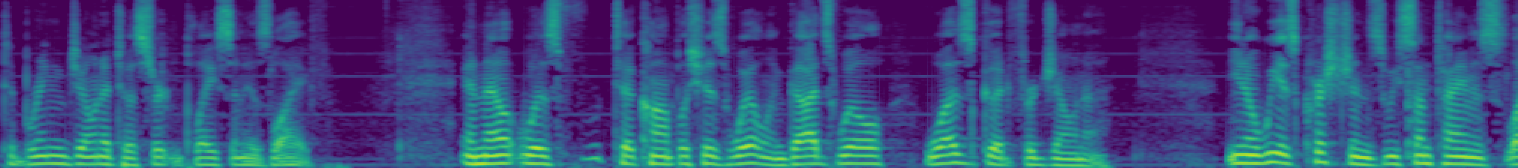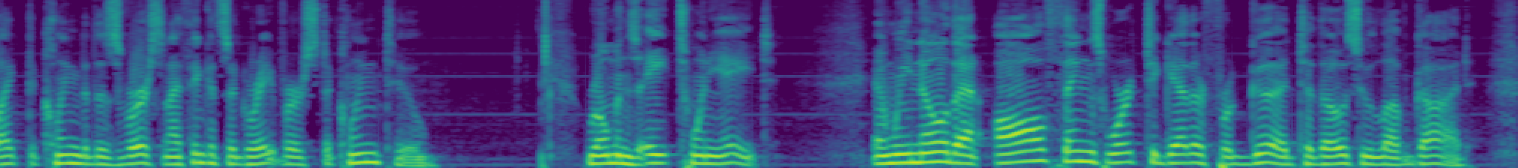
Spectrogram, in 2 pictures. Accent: California, United States; I grew up in California

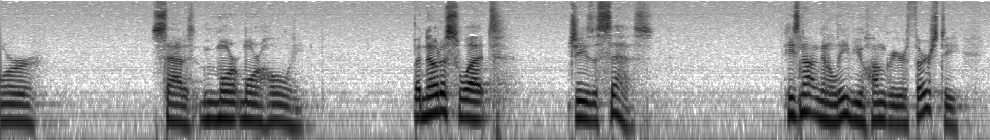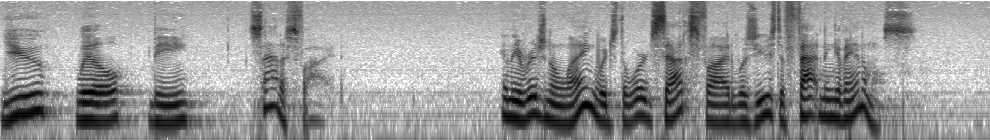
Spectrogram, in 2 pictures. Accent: Colorado Springs, Colorado, United States; now in Sterling, United States; I grew up in Colorado Springs.

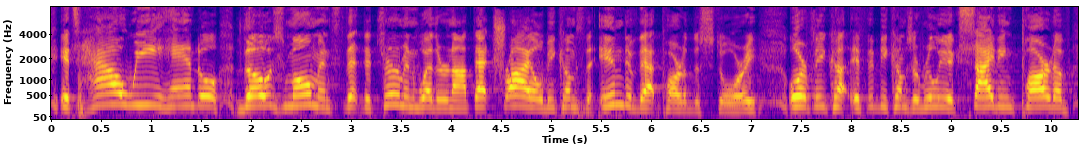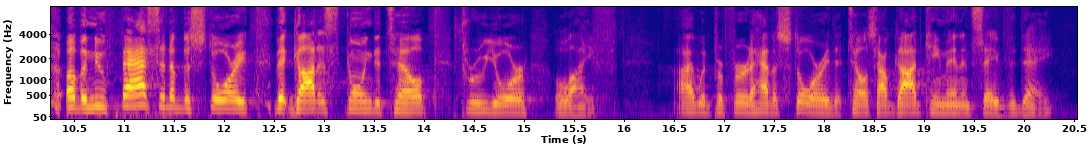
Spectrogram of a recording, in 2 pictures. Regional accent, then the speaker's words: California, United States; moved away as an adult; also born or lived in Korea / Tennessee; I lived in Korea for a while as a child, but I was born in California, raised most of the time in California

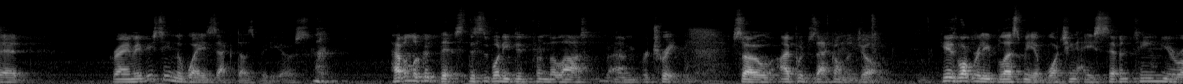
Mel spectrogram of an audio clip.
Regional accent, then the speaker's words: Adelaide, South Australia, Australia; moved away as an adult; also born or lived in Doylestown, Pennsylvania; now in United States; I'm from Adelaide

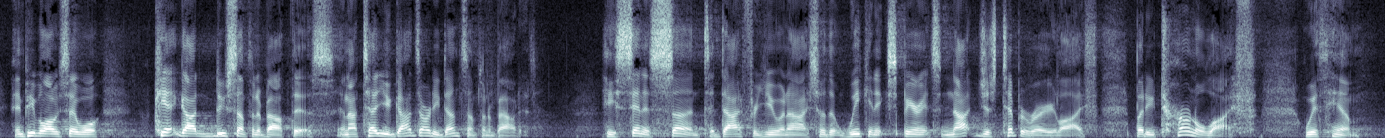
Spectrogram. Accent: United States; We're an American

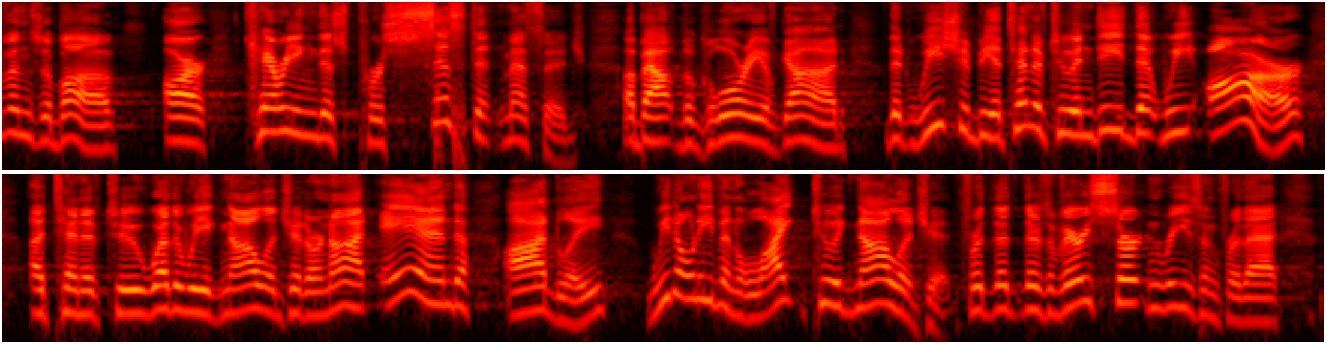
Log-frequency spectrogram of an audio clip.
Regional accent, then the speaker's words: Dallas, Texas, United States; I'm from Dallas. I live in Dallas, Texas

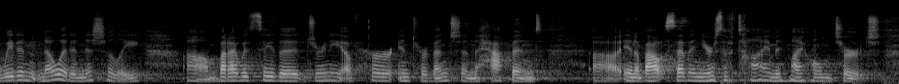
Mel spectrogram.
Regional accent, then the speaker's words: Seattle, Washington, United States; moved away as an adult; also born or lived in Siberia; now in Russia; I'm actually originally from Seattle. My family's about an hour north of Seattle and about an hour south of the Canadian border

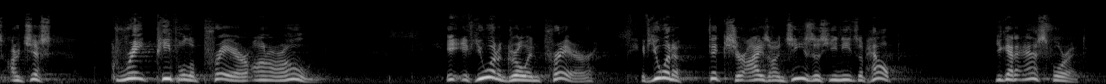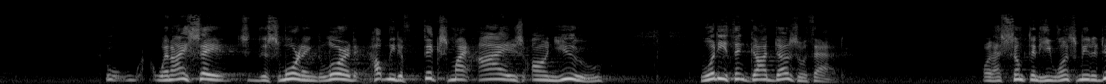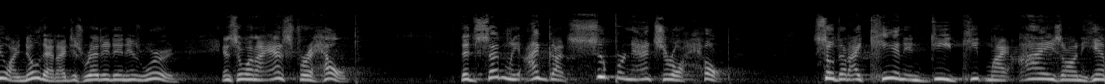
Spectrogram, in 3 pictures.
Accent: United States; American Christians

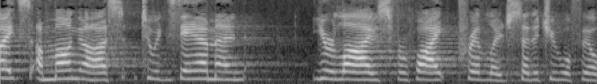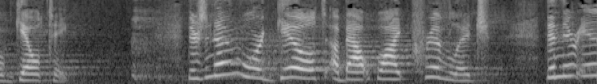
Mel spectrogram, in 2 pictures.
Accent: the South, United States; I grew up in the South.

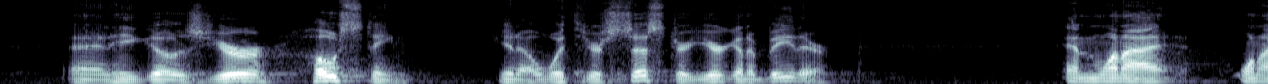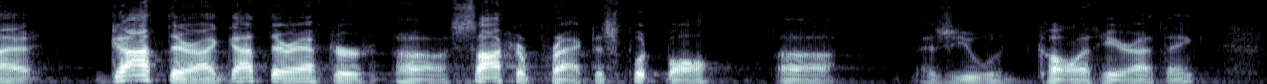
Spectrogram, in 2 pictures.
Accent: Cheyenne, Wyoming, United States; born there; I was born in Wyoming. If you don't know U.S. geography, it's kind of western and northern. It's a square state, and it's a big, big place.

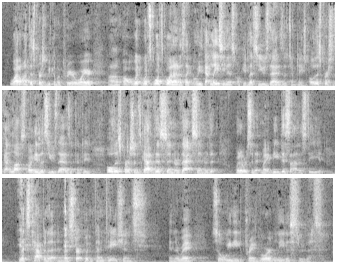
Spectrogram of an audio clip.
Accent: United States

